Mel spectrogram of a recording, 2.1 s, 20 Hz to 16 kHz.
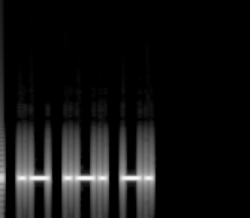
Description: Morse code, heard as a keyed tone, about 25 wpm, 700 Hz. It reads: ARN
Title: Top 500 Words 25wpm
